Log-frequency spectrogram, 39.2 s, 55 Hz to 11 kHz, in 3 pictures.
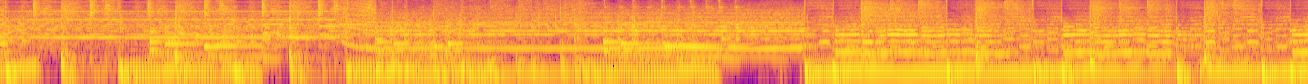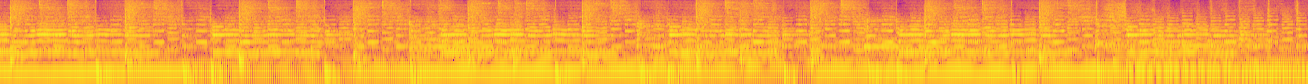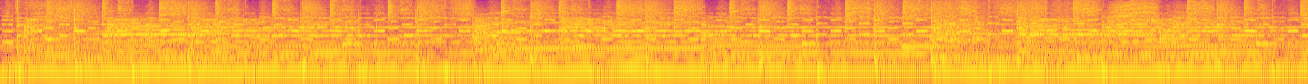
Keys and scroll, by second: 11.5 z, 29.7 ctrl+b, 36.4 ctrl+[.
